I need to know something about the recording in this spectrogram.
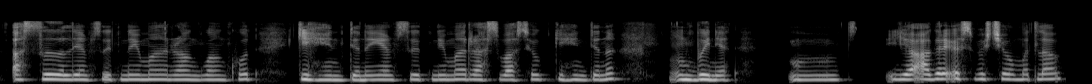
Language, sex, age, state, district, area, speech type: Kashmiri, female, 18-30, Jammu and Kashmir, Shopian, rural, spontaneous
